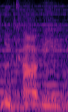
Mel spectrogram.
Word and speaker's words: Lucavi: I think he knows about the Lucavi. Does he? I think he finds out about the Lucy after this battle. I don't know. And yeah, I know I know it's pronounced Lukabi in the in the in the Chronicles of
